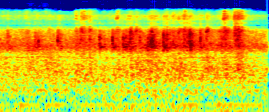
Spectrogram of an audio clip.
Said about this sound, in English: Oh, bitch, it's raining. Why are they so forceful?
